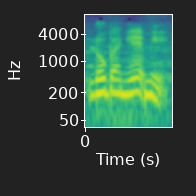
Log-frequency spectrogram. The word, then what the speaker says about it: Rovaniemi: Rovaniemi 4. Vaasa 5. Helsinki 6. Turkey 7. Kokkola Number 3! Number 3! HYEOP, HYEOP, HYEOP Number 3 Rovamiemi (?) (Pronouncing again) Rovaniemi~ Oh!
